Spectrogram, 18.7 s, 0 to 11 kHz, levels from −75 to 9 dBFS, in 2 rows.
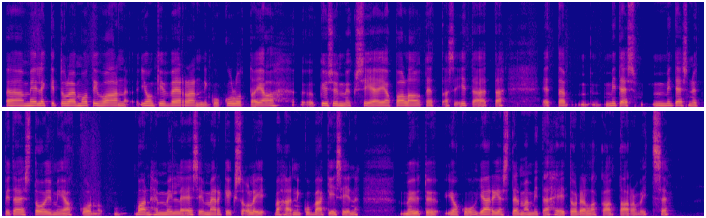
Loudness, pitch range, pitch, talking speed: -24 LUFS, 180-195 Hz, 185 Hz, 105 wpm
